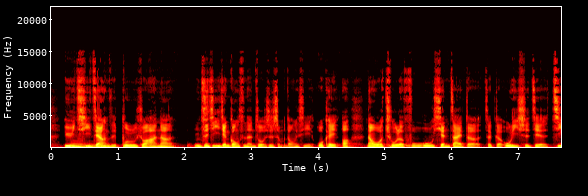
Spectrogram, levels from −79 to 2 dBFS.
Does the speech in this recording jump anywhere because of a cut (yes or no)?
no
